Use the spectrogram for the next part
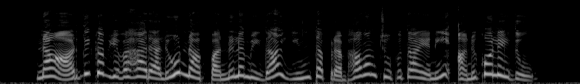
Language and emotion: Telugu, surprised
